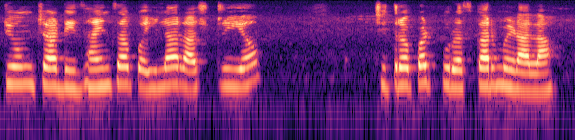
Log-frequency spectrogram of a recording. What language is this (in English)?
Marathi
